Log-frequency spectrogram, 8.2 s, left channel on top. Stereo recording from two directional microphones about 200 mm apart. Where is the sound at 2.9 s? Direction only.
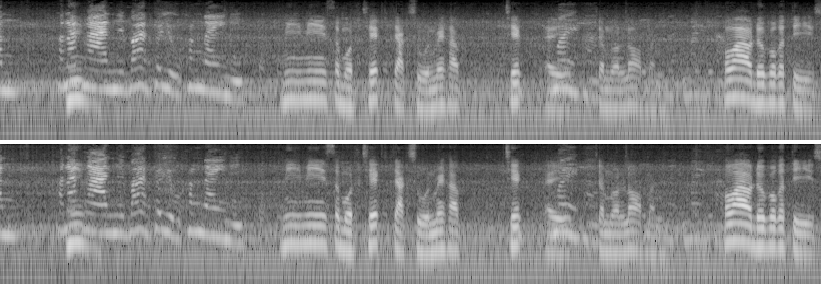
30° right (ahead or behind).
